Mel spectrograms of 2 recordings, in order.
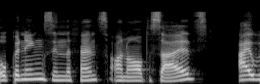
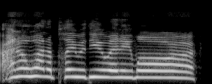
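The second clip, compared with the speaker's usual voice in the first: put-on acted sobbing child's wail, very high-pitched scream; 9 semitones higher, 4 dB louder than usual. Recounting a boy at recess storming away from his friends: imitating a crying, screaming boy. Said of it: "he's screaming and he's crying and he's saying".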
